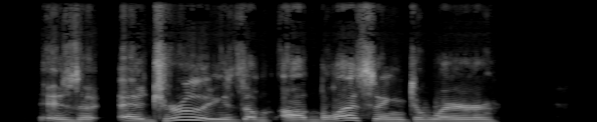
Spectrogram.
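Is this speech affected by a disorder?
Yes: primary progressive multiple sclerosis; relapsing-remitting at 27, primary progressive at 28; advanced, clinical trial drug; dysphagia affecting voice, slowed slurred speech.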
